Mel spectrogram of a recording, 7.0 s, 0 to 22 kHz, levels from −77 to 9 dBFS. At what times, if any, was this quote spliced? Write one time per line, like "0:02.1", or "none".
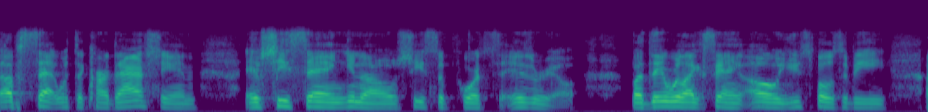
none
